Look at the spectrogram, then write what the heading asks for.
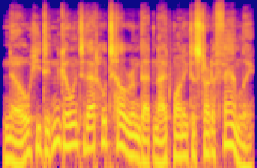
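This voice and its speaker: A man's voice: fairly low pitch, very animated, fast talker, mellow, no echo, clean studio sound, pitched above the performer's own voice. A man voicing an earnest female cartoon pony who argues her case insistently in a dramatic reading. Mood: impassioned. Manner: insistent, argumentative, emphatic.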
